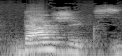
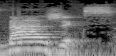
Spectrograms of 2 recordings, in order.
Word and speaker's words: Dajcs: A pronúncia correta? Dagex. Dagex.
